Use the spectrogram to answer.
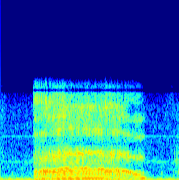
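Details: A single long, loud, throaty voluntary belch lasting under two seconds over quiet room noise; burping.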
